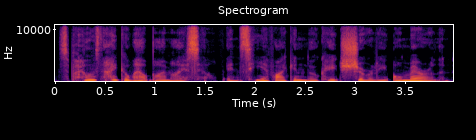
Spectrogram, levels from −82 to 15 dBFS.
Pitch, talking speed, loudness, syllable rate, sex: 180 Hz, 225 wpm, -21 LUFS, 6.4 syllables/s, female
